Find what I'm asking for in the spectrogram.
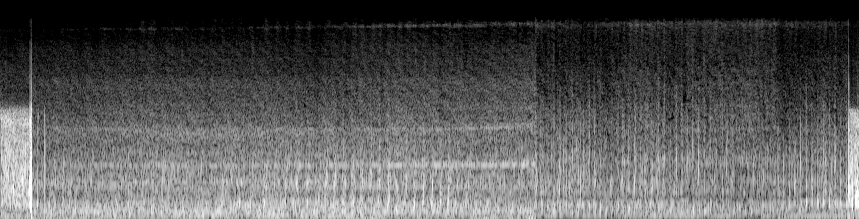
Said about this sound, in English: Hover stable, all instruments green, preparing liftoff.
